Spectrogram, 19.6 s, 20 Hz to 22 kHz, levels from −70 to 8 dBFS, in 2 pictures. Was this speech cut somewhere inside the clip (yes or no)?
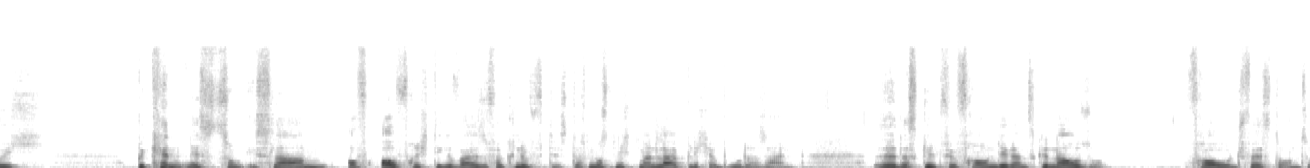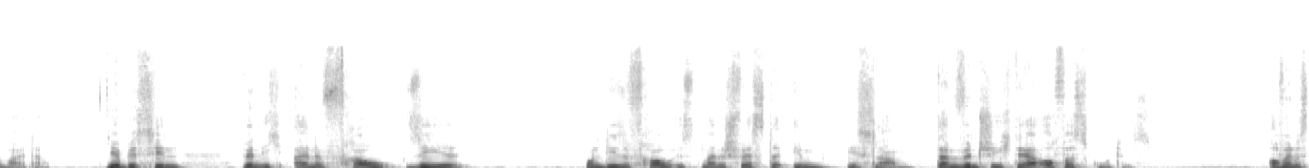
yes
